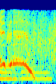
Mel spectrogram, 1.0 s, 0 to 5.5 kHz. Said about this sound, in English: You know, you guys don't have to play the applause for me, right? Remember, we forgot 1 week, and We actually need to add something to that, like some screaming fans or something like that, and some cameras flashing sounds.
